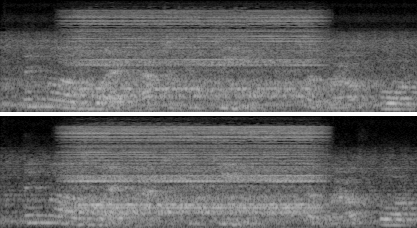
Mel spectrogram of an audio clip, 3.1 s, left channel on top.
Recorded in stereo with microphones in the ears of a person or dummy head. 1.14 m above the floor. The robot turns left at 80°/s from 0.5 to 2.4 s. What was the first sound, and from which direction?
A man speaking, 55° left.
